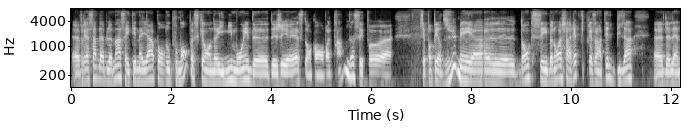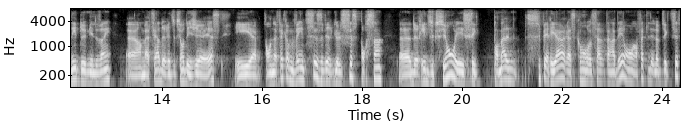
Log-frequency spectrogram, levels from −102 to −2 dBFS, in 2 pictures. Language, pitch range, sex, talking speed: French, 115-145 Hz, male, 175 wpm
